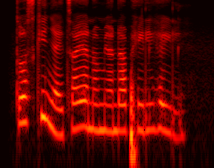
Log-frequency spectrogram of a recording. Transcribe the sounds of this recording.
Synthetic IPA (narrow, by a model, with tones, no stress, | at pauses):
to˦ski˦ɲa˨i˨t͡sa˦ja˦nɔ˦mi˦a˦nda˦pʰe˦li˦ɦe˦ili˨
